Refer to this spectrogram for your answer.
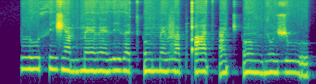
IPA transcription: luθi ʒãbmɛ̃lɛ̃ ðiðɜt͡sʼũmɛ̃ vapqʼat͡sʼã t͡ʃʼõŋdũ ʒu

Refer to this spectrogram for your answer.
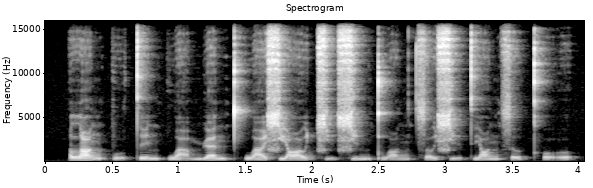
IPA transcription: lɑ˥˩ŋ pṵ˨˩t̪i˥˩n pwä̰˨˩mɥɛ˥˩nt̪ʰwä˧˥ ɕjɑ˥ʊ̯ t͡ɕḭ˨˩ ɕi˥˩ŋ t̪wɑ˧˥ŋ t͡sɤ˧˥ɕḭ˨˩ t̪jɑ˥ŋsɹ̩˧˥kʰo̰˨˩˦ʊ̯

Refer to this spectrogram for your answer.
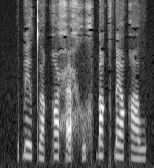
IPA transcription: ɓe˦tʷɛ˨ qo˦˨ħḛ˨ħxṵ˦x ɓa˧q ɗe˦ʊ̯qa˧w

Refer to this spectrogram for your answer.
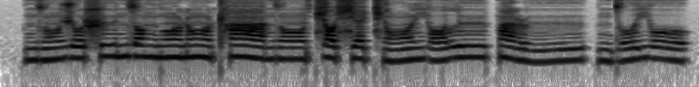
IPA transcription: nzõ˩˧ʒo˧ ʂʉː˥nzɔ˥ŋɡõː˥ ɳõː˥˧ʈʰãː˥˧nzõː˧t͡ɕɒ˥˧ ɕɛ˧t͡ɕɔ̃ː˩˧jɔ˩˧ lʉː˥pã˥˧ɭʉː˩˧ | ndo˩˧ jo˧˩

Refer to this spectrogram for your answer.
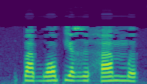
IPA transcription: pabɔpʲa ɣɘhamːə

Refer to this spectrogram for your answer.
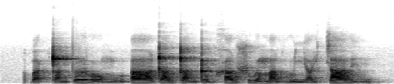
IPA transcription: ɓa˨˩k̚ ʈa˨˩nt̪əː˧lɔ˨˩ mu˨˩˦ʔaː˧ʈa˧˥wʈa˨˩˦n ʈo˨˩˨mxa˧wʂu˧˥ə̯ ma˨˩˦wlu˨˩ ɲa˨˩˦j caː˧li˨˩˦w

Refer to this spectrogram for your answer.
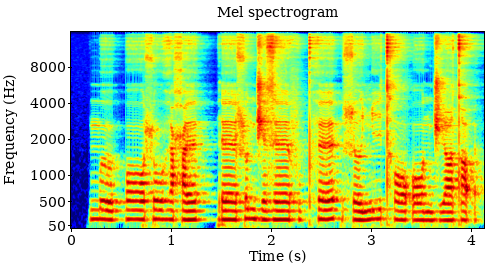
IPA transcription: mɵ | ɔːɬoːɦɛ ħɛ | ɾɛːɬond͡ʒɛ zɛːfɵ pʰɛ | ɬəːɲiːtʰɔːʔɔː nd͡ʒiːtˤɛʔ

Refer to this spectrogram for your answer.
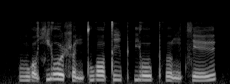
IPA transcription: lwɔ̰˨˩ɕjo˥˩ʊ̯ʂə̰˨˩n t̪wɔ˥˧t̪i˥˩pʰjo˥ʊ̯ pʰɤ̰˨˩ŋt͡se˧˥ɪ̯

